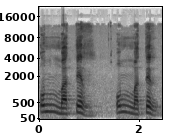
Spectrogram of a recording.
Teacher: یہاں را ساکن ہے، را ساکن سے پہلے 2 زیر کی تنوین ہے، تو امتر یہاں پر ناظرین جب را ساکن کریں گے تو اسے باریک پڑھیں گے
